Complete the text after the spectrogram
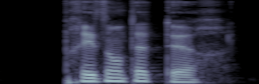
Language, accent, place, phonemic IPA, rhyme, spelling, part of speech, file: French, France, Lyon, /pʁe.zɑ̃.ta.tœʁ/, -œʁ, présentateur, noun, LL-Q150 (fra)-présentateur.wav
- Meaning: announcer, newscaster, anchor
